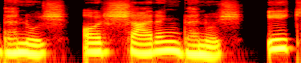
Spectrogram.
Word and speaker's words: शारंग: हिंदी में उच्चारण के कारण इसे सारंग भी कहा जाता है।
